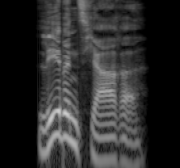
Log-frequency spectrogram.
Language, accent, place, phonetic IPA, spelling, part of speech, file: German, Germany, Berlin, [ˈleːbn̩sˌjaːʁə], Lebensjahre, noun, De-Lebensjahre.ogg
- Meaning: nominative/accusative/genitive plural of Lebensjahr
